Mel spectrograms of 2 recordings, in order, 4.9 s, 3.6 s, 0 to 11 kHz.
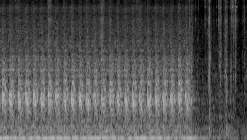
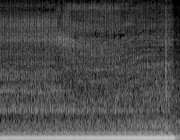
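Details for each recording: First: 1997 Dodge Ram 2500 4x4 with a worn, high-mileage 5.9 12-valve Cummins, unstarted for a year: steady starter cranking at about three turns a second with no firing; won't start, out of diesel and lost its prime. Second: 1997 Dodge Ram 2500 4x4, 5.9 12-valve Cummins diesel, just restarted after sitting a year: even clatter at steady idle running on its own, then a clean shutdown; normal healthy idle.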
